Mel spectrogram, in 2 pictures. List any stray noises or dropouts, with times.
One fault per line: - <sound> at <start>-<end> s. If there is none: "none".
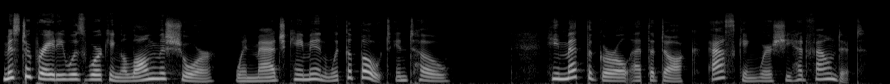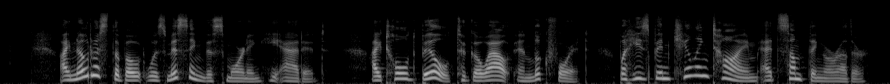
none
